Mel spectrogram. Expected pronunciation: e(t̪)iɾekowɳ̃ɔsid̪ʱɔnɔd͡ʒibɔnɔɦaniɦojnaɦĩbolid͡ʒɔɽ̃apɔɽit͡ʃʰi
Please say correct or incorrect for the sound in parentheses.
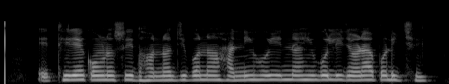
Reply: incorrect: t̪ʰ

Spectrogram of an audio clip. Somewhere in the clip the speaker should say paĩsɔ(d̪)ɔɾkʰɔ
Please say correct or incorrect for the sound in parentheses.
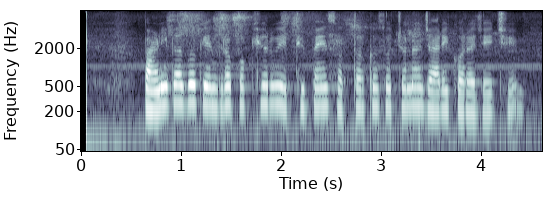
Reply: incorrect: t̪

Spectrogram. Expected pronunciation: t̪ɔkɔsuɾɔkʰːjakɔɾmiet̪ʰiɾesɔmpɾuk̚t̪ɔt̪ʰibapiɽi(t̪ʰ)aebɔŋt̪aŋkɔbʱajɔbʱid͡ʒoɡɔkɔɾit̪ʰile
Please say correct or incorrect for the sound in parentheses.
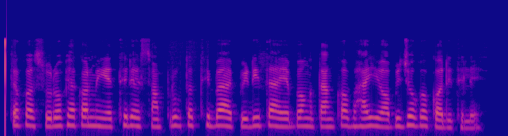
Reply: incorrect: t̪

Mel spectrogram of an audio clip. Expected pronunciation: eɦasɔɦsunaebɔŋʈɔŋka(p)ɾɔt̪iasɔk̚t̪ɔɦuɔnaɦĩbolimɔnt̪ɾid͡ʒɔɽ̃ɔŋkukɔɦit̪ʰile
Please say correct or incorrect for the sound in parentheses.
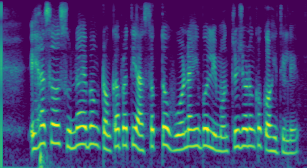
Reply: correct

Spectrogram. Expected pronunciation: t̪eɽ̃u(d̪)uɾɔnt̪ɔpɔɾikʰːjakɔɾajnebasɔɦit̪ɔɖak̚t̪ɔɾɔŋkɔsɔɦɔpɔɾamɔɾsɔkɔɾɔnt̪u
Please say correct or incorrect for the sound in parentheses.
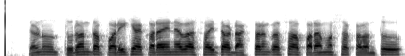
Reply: incorrect: t̪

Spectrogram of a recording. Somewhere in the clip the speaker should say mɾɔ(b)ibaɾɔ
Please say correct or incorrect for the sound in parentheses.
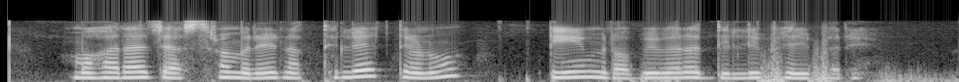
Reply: correct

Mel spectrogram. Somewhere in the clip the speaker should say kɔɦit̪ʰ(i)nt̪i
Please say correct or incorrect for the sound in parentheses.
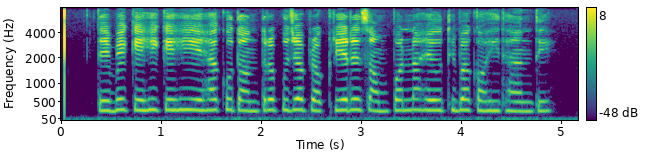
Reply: incorrect: a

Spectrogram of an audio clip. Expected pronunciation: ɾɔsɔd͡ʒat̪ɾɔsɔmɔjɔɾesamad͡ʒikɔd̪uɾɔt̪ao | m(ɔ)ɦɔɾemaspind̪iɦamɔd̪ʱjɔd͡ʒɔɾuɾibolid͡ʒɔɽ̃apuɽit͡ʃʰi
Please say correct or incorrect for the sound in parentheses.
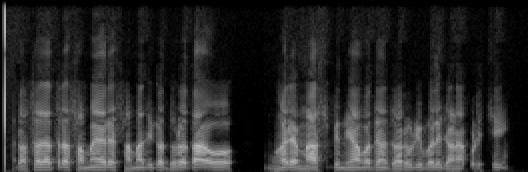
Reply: incorrect: u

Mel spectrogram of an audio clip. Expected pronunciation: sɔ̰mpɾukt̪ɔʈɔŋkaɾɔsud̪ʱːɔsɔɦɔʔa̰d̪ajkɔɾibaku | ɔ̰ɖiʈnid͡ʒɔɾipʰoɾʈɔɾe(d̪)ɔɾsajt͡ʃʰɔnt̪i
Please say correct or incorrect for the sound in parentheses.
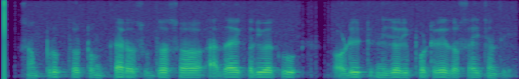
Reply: correct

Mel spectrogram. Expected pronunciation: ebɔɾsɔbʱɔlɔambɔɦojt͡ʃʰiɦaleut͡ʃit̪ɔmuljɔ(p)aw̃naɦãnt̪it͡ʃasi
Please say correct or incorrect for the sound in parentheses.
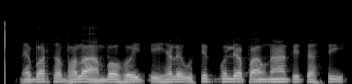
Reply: correct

